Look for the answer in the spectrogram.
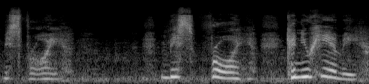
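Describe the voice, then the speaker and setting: A woman's voice: sits high, takes it slowly, a little mellow. An actress playing a determined, impassioned young woman traveller in a radio drama, urgent and insistent. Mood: desperate. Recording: clear background train noise.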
